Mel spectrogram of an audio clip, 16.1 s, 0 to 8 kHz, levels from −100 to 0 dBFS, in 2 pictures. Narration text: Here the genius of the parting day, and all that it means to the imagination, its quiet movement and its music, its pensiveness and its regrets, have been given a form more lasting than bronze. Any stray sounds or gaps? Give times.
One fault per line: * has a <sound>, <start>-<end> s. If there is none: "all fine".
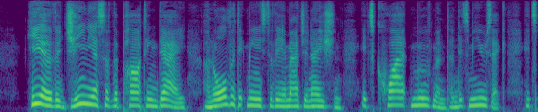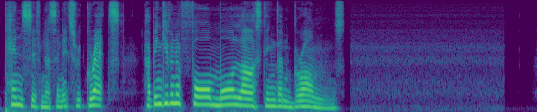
all fine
